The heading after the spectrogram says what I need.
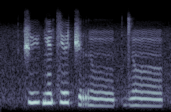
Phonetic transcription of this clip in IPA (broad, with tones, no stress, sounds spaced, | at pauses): t͡ʃ yː˦ ɡ ɛ̃˦ t͡s ʏː˦ t͡ʃ ʊ˨ r ũː˨ | d͡z õː˨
